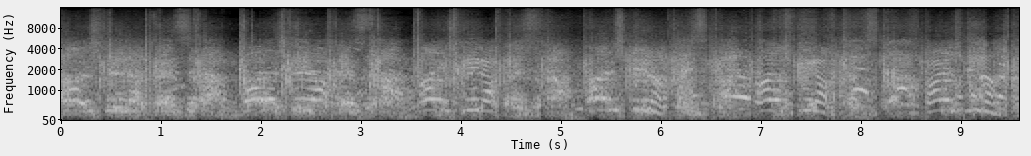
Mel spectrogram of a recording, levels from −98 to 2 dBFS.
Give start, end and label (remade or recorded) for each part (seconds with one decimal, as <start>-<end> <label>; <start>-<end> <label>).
0.0-0.9 remade; 0.9-3.6 recorded; 3.6-9.6 remade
